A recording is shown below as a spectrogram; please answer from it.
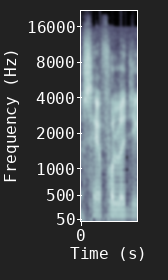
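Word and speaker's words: psephology: पैियोग्राफी कहते हैं study of ancient writings और साइकोलॉजी कहते हैं study study of human mind और सेफोलॉजी कहते हैं इसमें पी साइलेंट है दोनों में।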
